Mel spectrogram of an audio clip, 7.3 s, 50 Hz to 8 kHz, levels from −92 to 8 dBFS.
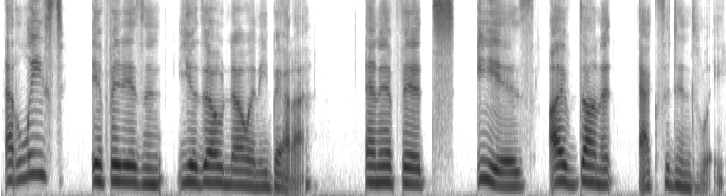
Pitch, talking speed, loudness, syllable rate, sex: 190 Hz, 150 wpm, -18 LUFS, 4.4 syllables/s, female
